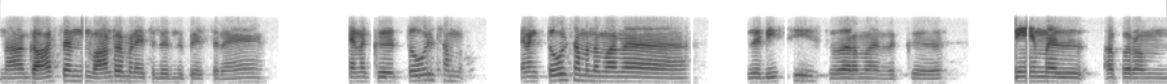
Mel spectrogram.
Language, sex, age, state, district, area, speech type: Tamil, male, 18-30, Tamil Nadu, Tiruchirappalli, rural, conversation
